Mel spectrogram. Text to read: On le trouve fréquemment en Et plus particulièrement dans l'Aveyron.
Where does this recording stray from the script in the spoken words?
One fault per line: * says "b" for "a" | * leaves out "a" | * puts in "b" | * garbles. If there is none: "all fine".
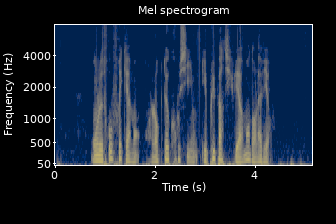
* puts in "Languedoc Roussillon"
